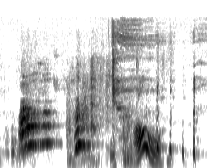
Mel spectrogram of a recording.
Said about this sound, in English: Everybody calm down over there. It happens every time. They're doing the dog reenactment of this story.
